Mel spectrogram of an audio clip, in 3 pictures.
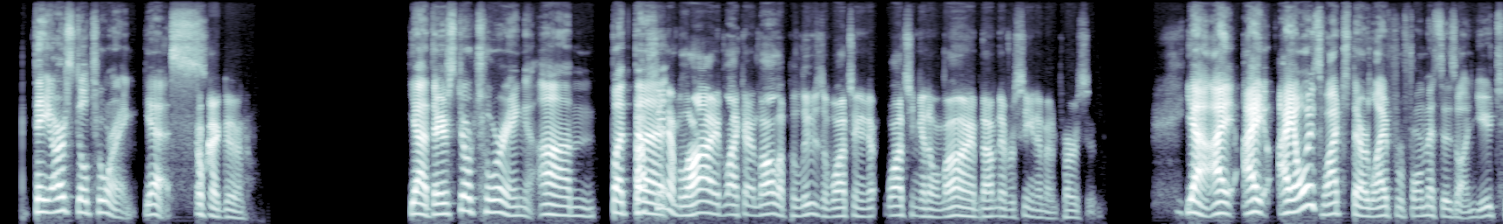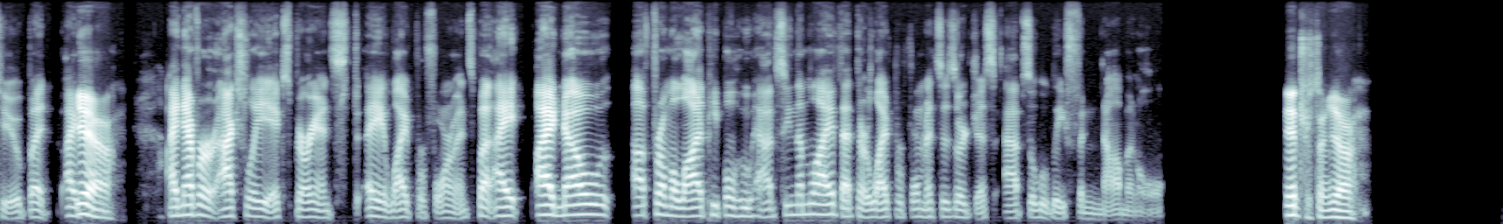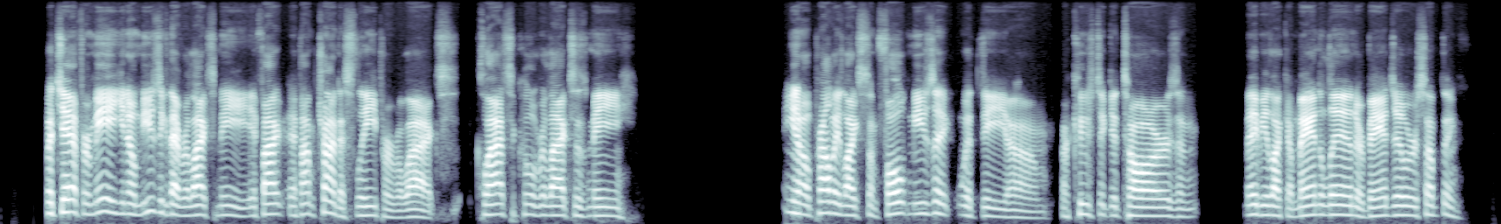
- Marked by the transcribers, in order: none
- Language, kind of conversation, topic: English, unstructured, What helps you recharge when life gets overwhelming?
